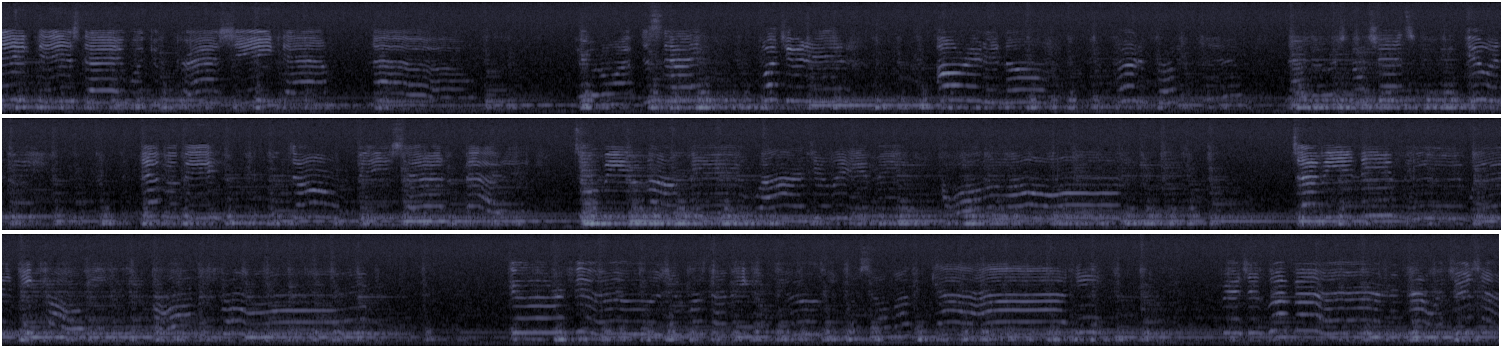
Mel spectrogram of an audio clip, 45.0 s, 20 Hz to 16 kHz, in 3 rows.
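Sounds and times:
boy singing pop ballad: 0.0s - 5.1s, 5.8s - 8.6s, 9.3s - 15.7s, 16.4s - 26.4s, 27.9s - 33.9s, 35.1s - 41.2s, 42.2s - 44.9s
strummed acoustic guitar chords: 0.0s - 44.9s.

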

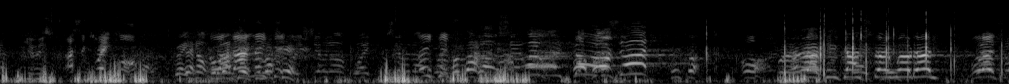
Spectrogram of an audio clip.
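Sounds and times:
people shouting: 4.2s - 7.0s.

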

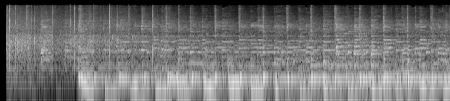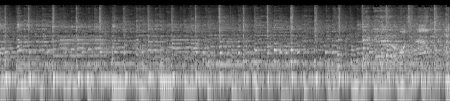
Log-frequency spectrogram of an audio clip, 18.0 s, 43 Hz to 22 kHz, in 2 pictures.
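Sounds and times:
acoustic guitar: 0.8s - 18.0s
banjo picking: 0.8s - 18.0s
fiddle: 0.8s - 18.0s
mandolin: 0.8s - 18.0s
upright bass: 1.6s - 18.0s.

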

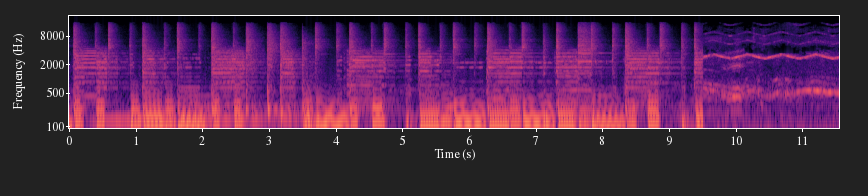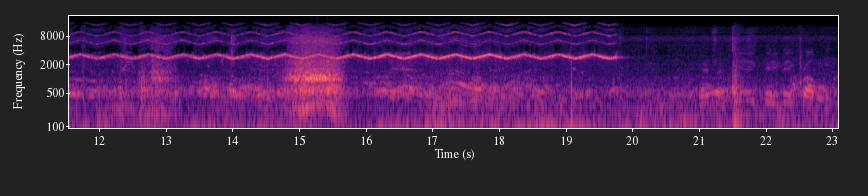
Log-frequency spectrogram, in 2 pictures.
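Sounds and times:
faint voices: 9.5s - 23.0s
electronic alarm siren warbling: 9.9s - 16.5s.

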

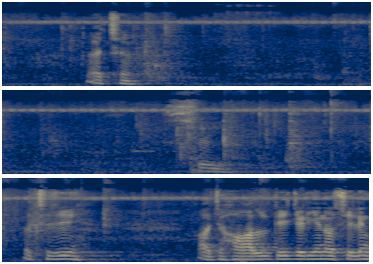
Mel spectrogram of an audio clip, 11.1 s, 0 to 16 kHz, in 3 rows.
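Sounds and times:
man speaking: 0.8s - 1.6s, 5.3s - 6.2s, 7.6s - 8.5s, 9.3s - 11.0s.

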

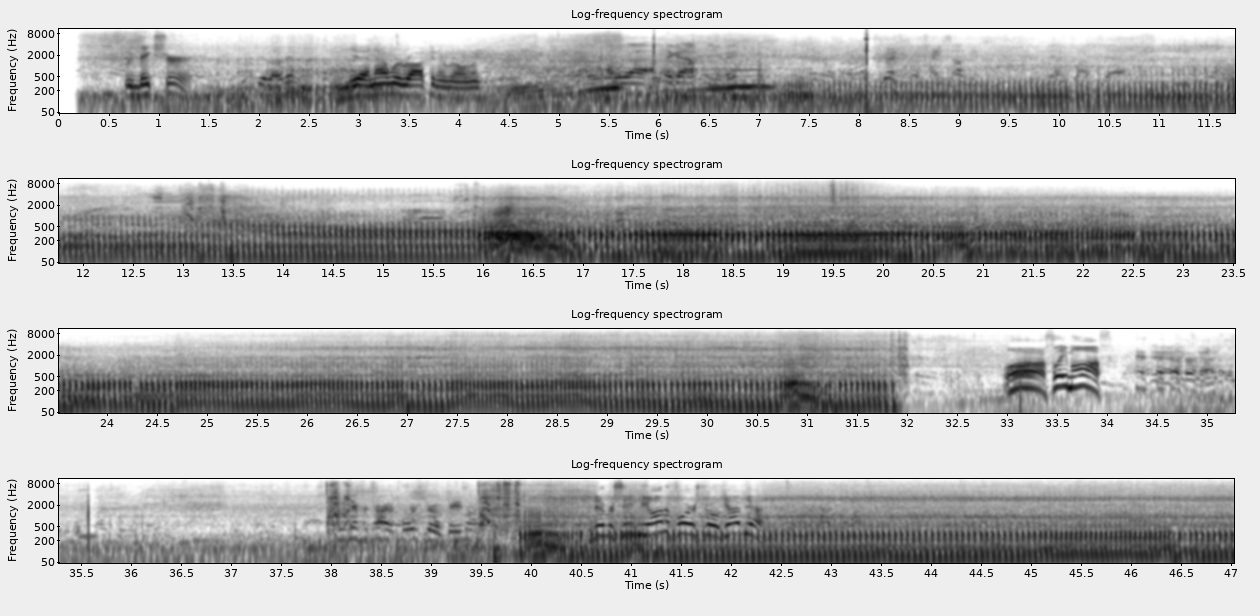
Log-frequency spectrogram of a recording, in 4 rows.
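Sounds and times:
motorcycle engine idling: 6.8s - 33.2s, 35.6s - 47.0s.

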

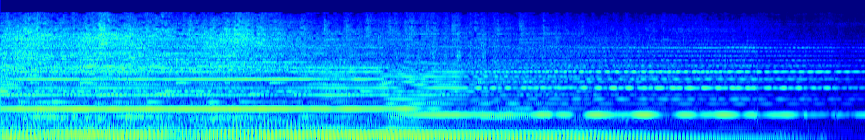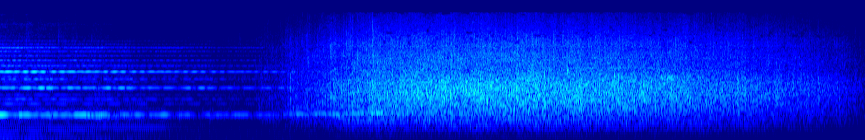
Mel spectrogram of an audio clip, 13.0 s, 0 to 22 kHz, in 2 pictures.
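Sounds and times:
live band held chord: 0.0s - 6.4s
audience applause: 8.6s - 12.9s.

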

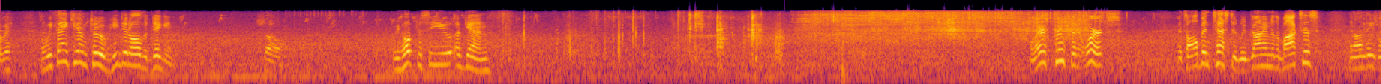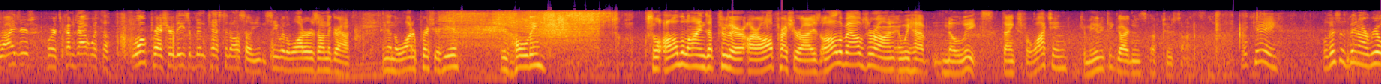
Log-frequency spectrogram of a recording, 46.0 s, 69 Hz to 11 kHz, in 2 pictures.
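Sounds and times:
sharp clicks: 4.8s - 6.0s
water spraying under pressure: 13.2s - 18.6s, 30.2s - 33.4s.

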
